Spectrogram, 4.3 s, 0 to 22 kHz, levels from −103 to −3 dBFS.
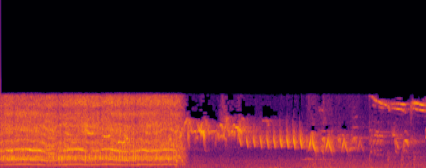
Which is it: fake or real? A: real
